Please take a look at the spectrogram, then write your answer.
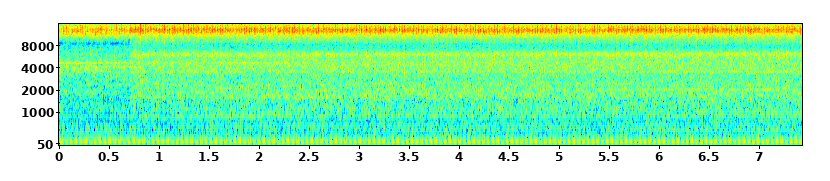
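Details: John Deere Z445 zero-turn mower, 25 hp Kawasaki engine, after wiring repair for a no-charge fault, jump pack on battery: steady even thrum with a firm low throb, no misses or knocks; running cleanly.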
